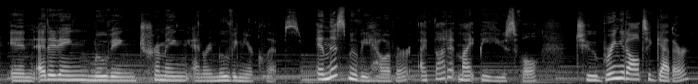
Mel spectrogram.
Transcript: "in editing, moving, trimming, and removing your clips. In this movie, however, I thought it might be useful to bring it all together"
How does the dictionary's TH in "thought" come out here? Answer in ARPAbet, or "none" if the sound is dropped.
TH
